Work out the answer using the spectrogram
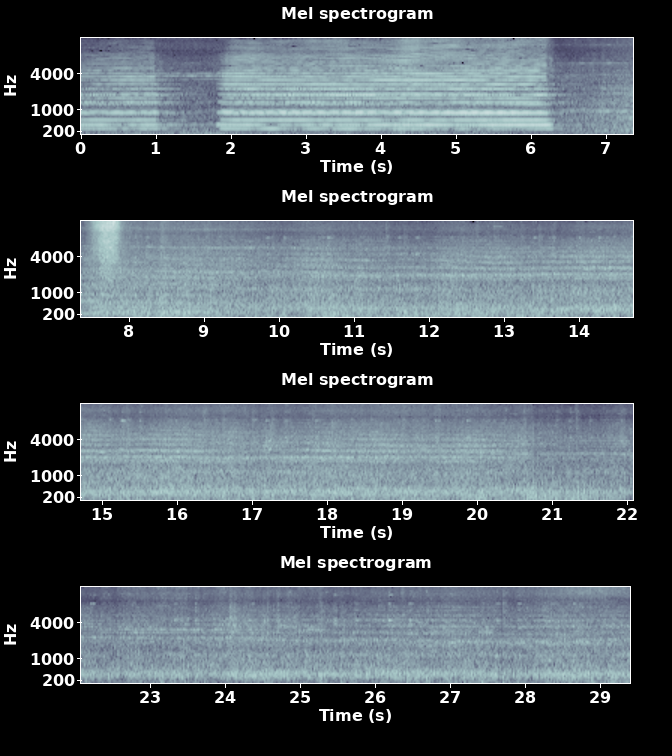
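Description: Indian Railways passenger train's locomotive horn blows twice, a short blast and then a long one of about four seconds, as the train reaches the level crossing. Then comes the steady rumble and clatter of its sleeper coaches' wheels on the rails as they pass close by.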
